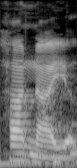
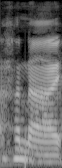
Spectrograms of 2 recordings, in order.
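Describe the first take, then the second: First: The vowel after the h is long. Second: The vowel after the h is short. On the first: The speaker calls it right. "it does have a kahako above the A after the H" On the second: The speaker calls it wrong. "it's not Hānai"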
